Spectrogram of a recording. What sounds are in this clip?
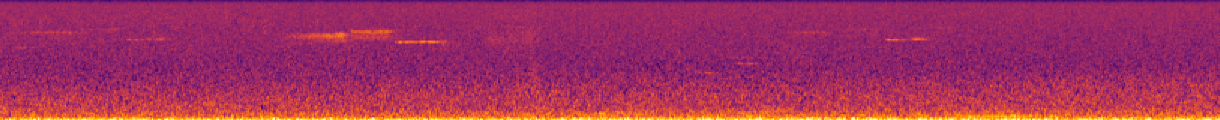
Black-throated Green Warbler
